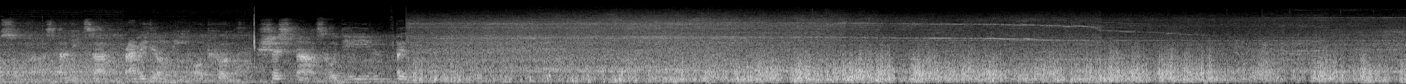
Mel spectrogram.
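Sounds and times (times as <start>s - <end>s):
train wheels rumbling on rails: 3.8s - 14.0s
high whine falling in pitch: 4.0s - 14.0s.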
